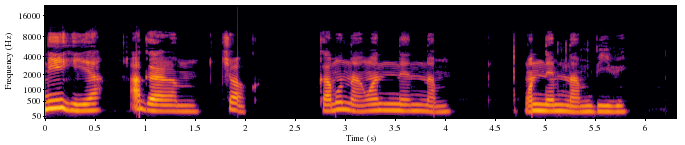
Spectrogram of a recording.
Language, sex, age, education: Igbo, female, 15-29, tertiary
